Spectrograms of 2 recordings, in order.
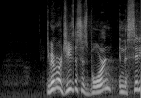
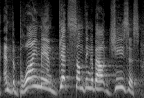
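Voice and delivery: normal talking voice

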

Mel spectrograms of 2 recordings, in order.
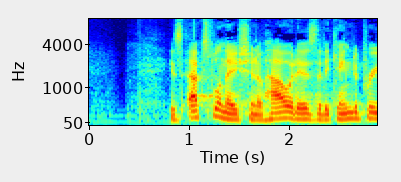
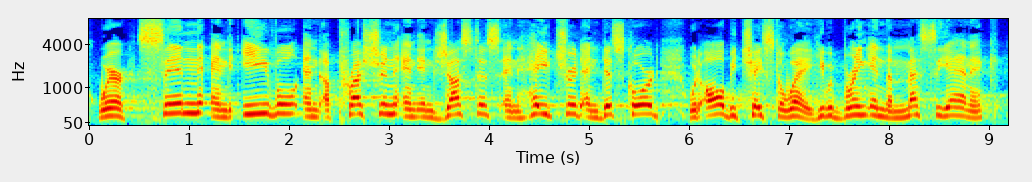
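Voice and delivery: rising preaching; 6 semitones higher, slower than usual. Acted. Preacher to congregation on the coming age, fervent and rising. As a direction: lift the congregation toward the hope.

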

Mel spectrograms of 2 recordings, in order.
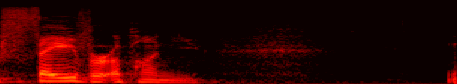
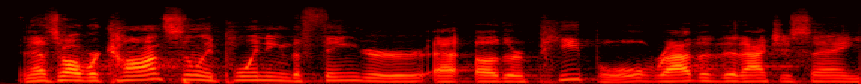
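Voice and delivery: ordinary talk

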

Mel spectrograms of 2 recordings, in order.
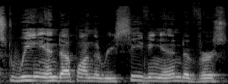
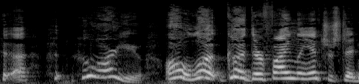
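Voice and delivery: much higher, sweet, naive tone; mock polite curiosity; 7 semitones higher than usual. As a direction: parody the sanitized reading. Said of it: "so sanitized in modern English translations".

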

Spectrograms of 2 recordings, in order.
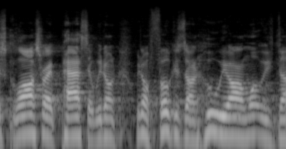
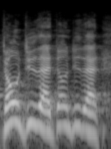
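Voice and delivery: higher, louder repeated plea; alarmed protest; 9 semitones higher, 10 dB louder than usual. Retold or imitated. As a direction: reenact trying to stop her. Acted repeated objection to wife.

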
